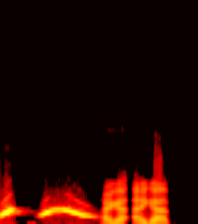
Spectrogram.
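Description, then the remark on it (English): A person whistles: a short rising note, then a longer gliding tone that rises and falls, followed by two brief breathy vocal bursts. “I'm whistling.”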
